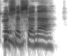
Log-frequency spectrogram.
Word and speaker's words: Rosh Hashanah: And then being able to celebrate like Eid, like Ramadan or Rosh Hashanah, I don't know how to pronounce it. – Rosh Hashanah.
